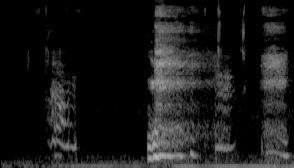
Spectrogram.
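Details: Red tabby Scottish Fold cat talking in its sleep at home; a few short wavering mews, then a louder, rough, strained cry followed by softer broken murmurs, over a low hum.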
